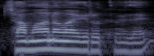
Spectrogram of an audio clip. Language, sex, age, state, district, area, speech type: Kannada, male, 60+, Karnataka, Chikkamagaluru, rural, spontaneous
